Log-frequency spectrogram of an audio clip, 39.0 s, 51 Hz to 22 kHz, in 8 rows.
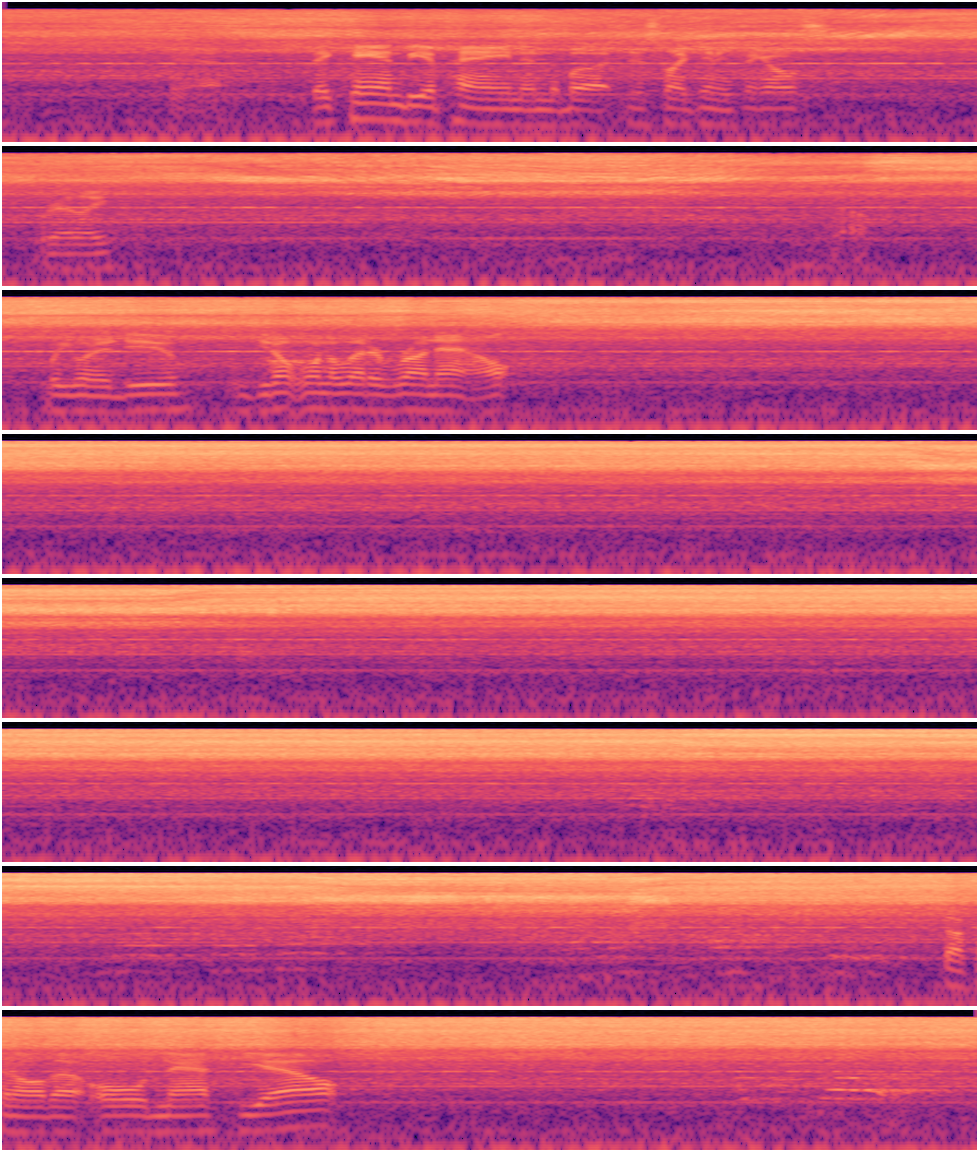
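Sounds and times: brake bleeder hissing: 0.0s - 39.0s.

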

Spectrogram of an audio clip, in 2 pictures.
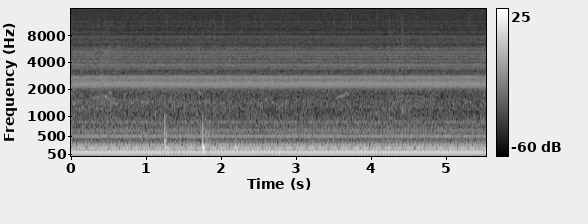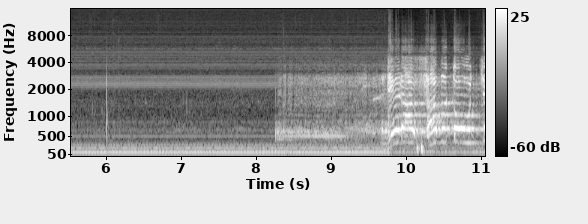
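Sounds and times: electrical mains hum: 0.0s - 11.0s
high-pitched whine: 8.2s - 11.0s.

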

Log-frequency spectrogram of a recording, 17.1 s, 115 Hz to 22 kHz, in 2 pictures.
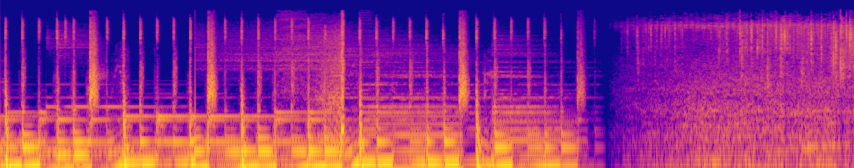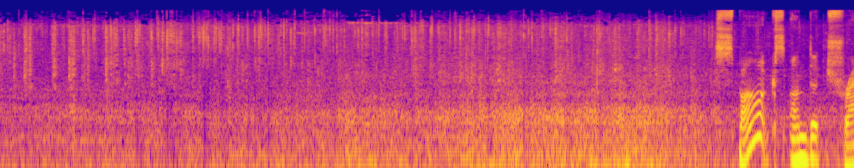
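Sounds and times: music: 0.0s - 6.1s
tram wheels crackling on rails: 6.1s - 17.0s.

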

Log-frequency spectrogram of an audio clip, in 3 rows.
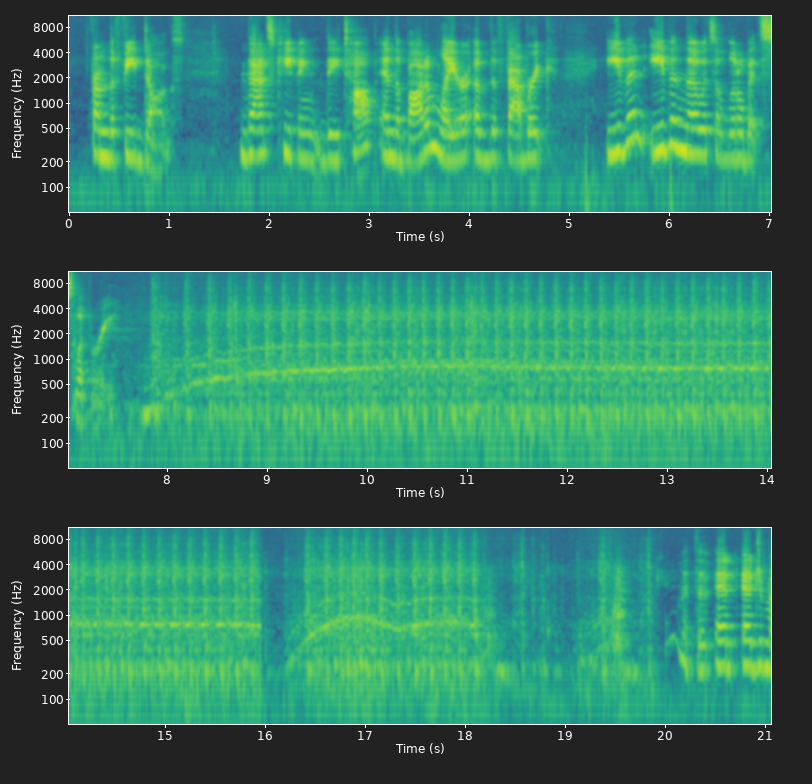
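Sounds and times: sewing machine stitching: 7.5s - 20.0s.

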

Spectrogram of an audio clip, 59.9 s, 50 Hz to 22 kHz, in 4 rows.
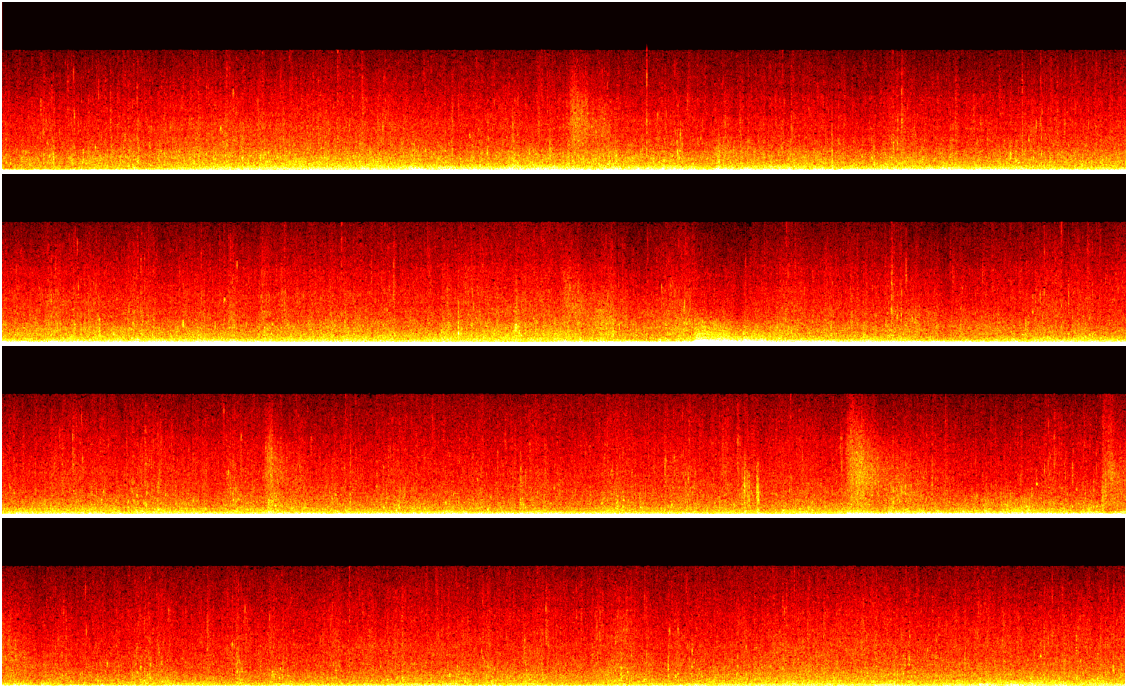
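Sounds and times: heavy rain on water and foliage: 0.0s - 59.9s
low rumble of thunder: 0.0s - 59.9s.

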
